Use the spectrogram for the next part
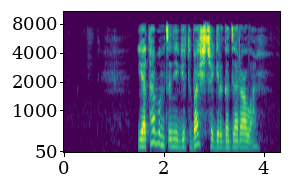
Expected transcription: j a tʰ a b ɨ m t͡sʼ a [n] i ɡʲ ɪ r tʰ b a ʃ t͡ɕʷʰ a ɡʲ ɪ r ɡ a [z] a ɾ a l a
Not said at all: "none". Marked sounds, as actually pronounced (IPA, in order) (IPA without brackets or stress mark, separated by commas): n, d͡z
